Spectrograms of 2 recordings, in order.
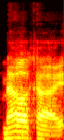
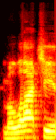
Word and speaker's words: Malachi: Jewish man's name but it's also step it's pronounced now Malachi and it's spelled like that so now Malati is no more it is another knife thrown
